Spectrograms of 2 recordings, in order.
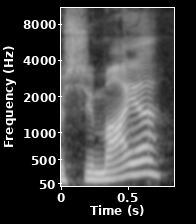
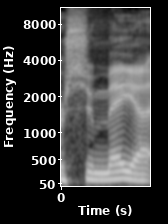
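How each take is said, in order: First: "Sumaya" said soo-MY-uh. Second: "Sumaya" said soo-MAY-uh. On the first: Co-host recalling a coworker's name, "Sumaya" as soo-MY-uh. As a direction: say "Sumaya" with an "eye" sound in the middle. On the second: Co-host recalling a coworker's name, "Sumaya" as soo-MAY-uh. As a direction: say "Sumaya" with an "ay" sound in the middle. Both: Shown as a demonstration. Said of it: "either Sumaya or Sumaya".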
